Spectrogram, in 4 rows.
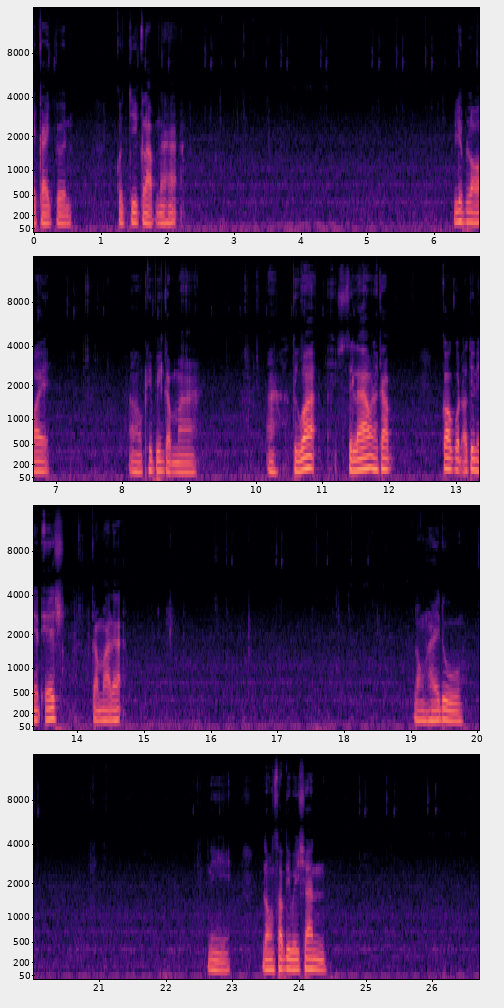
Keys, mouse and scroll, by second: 0.3 click, 1.1 g, 2.0 click, 2.2 g, 2.9-3.2 shift+middle drag, 3.3-3.8 middle drag, 3.8 click, 4.4 click, 4.6 g, 5.5 click, 5.7 g, 6.2-6.7 shift+middle drag, 6.7 click, 6.9 g, 7.7 shift+middle click, 8.6 click, 9.1-9.9 middle drag, 10.1-10.7 shift+middle drag, 11.0-11.6 shift+middle drag, 11.6-13.7 scroll down 1, 13.7 alt+h, 14.0-15.3 scroll down 1, 15.3 alt+a, 16.1 scroll down 1, 16.3 shift+middle click, 16.5 Tab, 17.1 click, 17.6-17.9 shift+middle drag, 17.9 scroll up 1, 18.1-20.1 middle drag, 20.1 click, 20.9 scroll up 1, 21.2-22.5 middle drag, 22.5 scroll up 1, 22.7 middle click, 22.9-25.0 scroll down 2, 25.0 click, 25.4 click.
